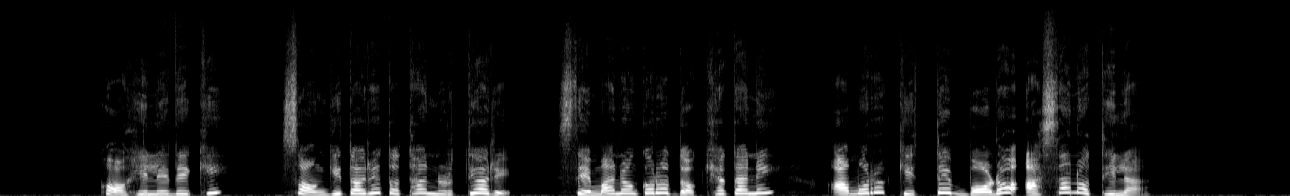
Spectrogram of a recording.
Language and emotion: Odia, sad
